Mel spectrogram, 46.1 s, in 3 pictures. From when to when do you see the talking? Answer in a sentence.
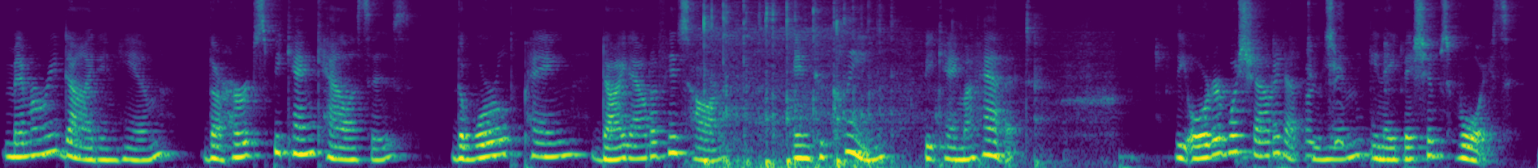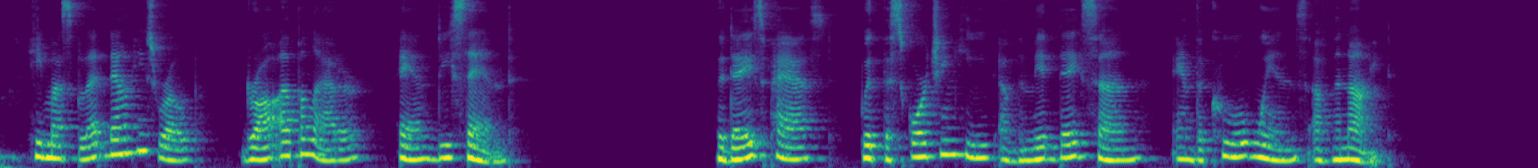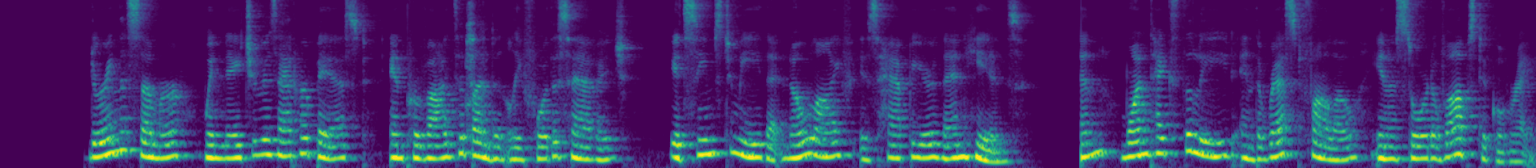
You can hear the talking from 0.1 to 10.3 s, from 11.8 to 15.1 s, from 15.7 to 20.5 s, from 22.6 to 29.3 s and from 31.6 to 46.0 s.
